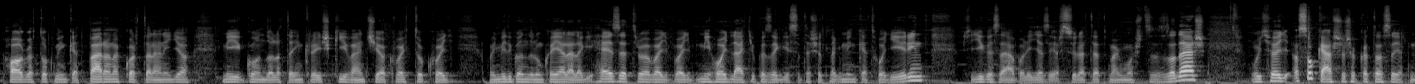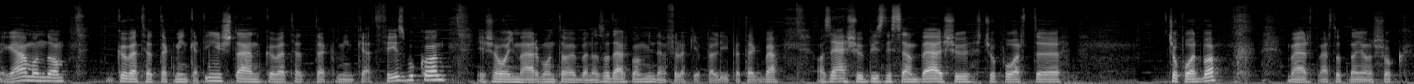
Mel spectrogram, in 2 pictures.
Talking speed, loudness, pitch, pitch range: 155 wpm, -25 LUFS, 115 Hz, 105-125 Hz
